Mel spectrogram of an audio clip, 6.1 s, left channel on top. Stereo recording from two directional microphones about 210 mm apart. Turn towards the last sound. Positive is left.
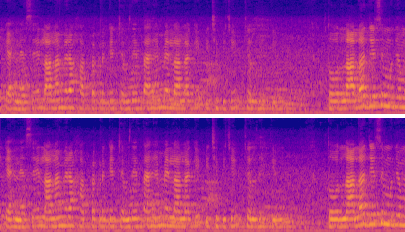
turn(degrees=15)  # may be behind; listen again after turning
